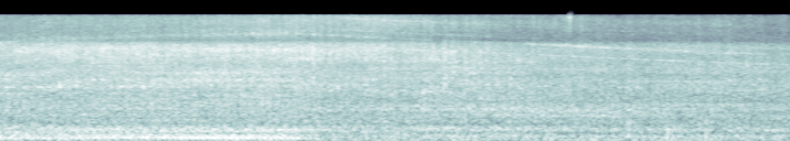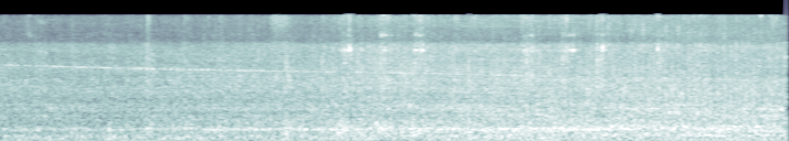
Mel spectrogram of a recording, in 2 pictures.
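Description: Diesel-locomotive-hauled passenger train passing close by: the locomotive's engine, then the coaches rolling past with clicks from the wheels over the rail joints, getting louder toward the end.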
